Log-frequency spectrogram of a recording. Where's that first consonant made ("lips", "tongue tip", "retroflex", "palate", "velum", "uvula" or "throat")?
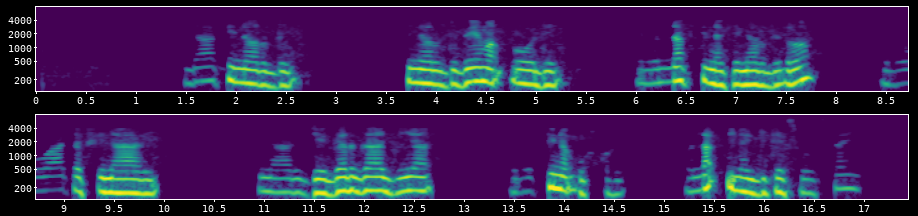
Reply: tongue tip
